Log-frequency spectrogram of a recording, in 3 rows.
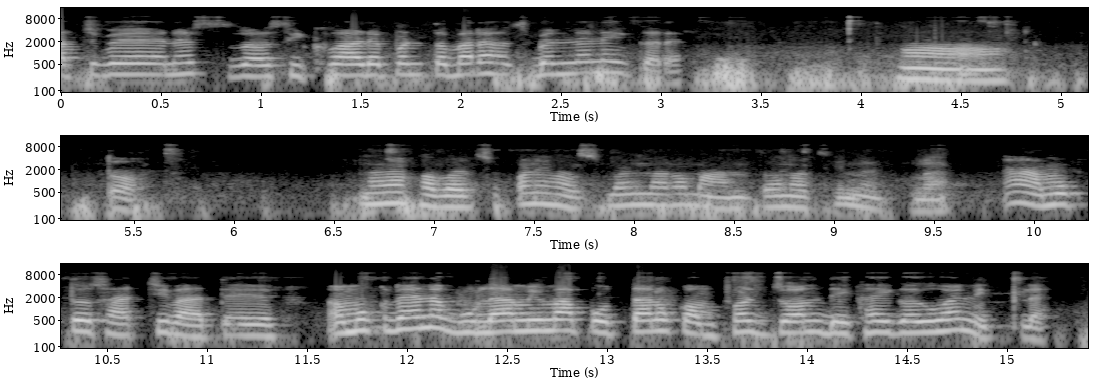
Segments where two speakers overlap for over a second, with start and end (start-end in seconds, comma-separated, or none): none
